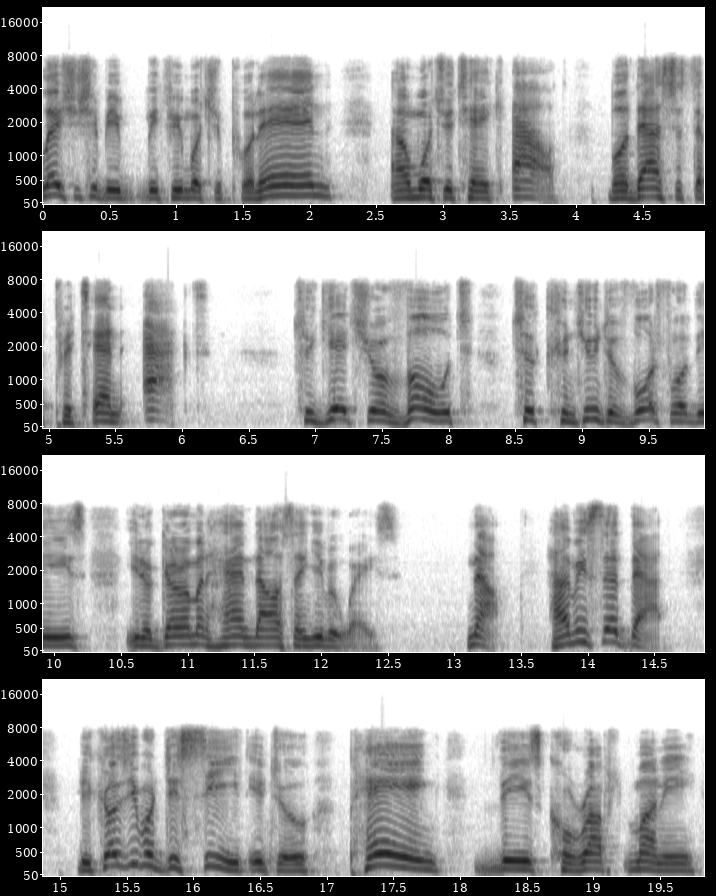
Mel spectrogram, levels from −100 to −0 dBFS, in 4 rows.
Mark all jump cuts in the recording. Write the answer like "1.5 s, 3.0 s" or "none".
none

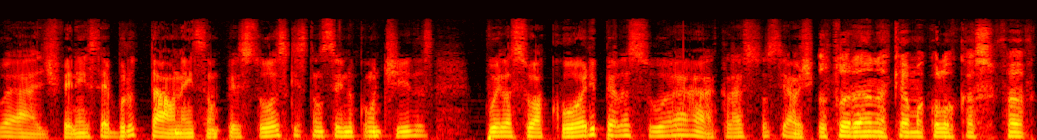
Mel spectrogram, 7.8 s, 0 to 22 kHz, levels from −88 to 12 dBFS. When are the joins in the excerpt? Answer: 1.5 s

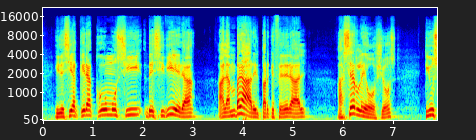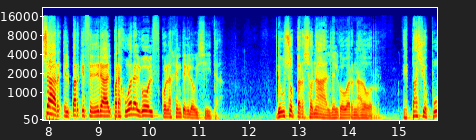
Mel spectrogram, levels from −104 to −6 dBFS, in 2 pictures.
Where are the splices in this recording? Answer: none

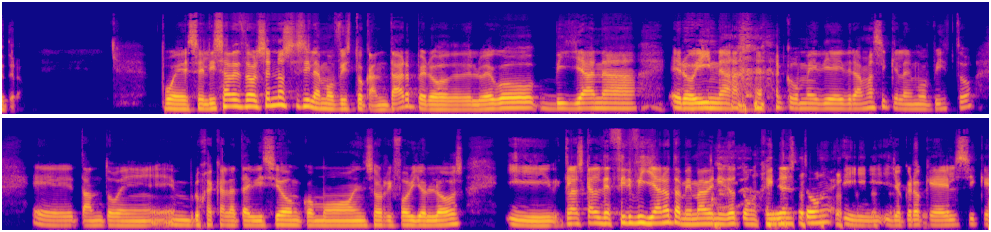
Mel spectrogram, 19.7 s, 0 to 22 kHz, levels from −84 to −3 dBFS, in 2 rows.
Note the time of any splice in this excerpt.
none

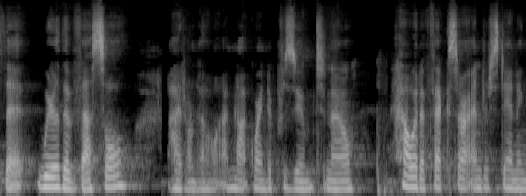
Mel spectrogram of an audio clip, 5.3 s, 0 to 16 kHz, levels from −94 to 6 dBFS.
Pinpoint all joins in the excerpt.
1.6 s, 3.9 s

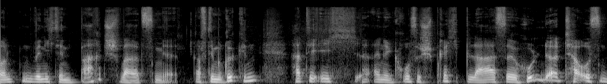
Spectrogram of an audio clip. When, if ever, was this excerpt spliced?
1.8 s, 3.6 s

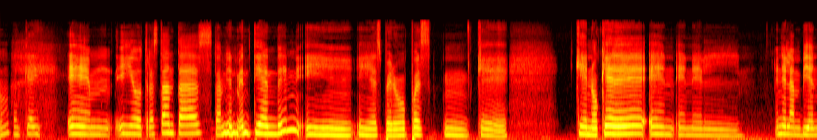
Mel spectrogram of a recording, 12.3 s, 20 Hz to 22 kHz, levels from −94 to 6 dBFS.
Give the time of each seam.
3.2 s

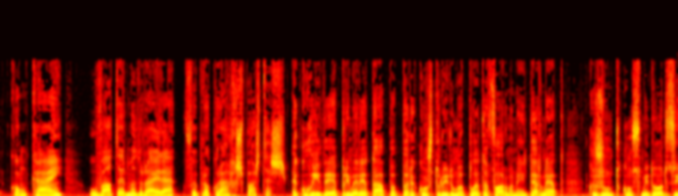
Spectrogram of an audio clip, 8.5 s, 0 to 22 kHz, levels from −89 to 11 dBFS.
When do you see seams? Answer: none

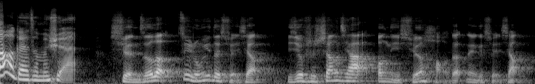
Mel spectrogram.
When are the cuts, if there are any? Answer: 1.0 s

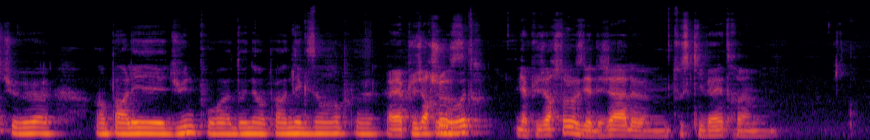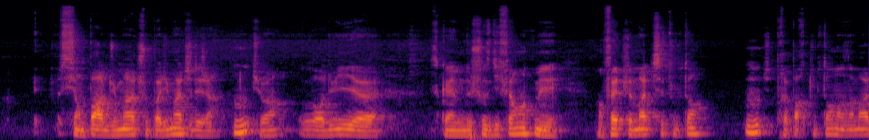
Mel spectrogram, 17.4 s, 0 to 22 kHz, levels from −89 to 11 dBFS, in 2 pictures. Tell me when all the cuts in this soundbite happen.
none

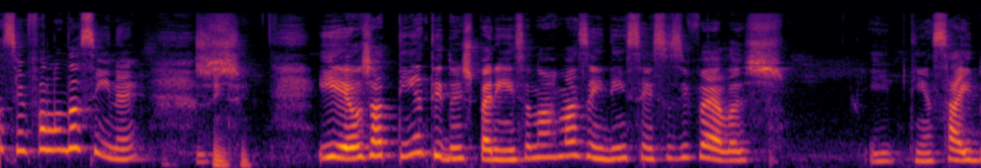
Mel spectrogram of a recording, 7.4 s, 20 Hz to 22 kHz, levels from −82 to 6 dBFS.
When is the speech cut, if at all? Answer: 1.5 s

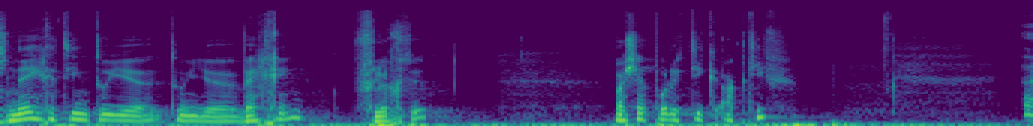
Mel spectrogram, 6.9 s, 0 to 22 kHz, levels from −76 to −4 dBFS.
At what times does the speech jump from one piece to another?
none

